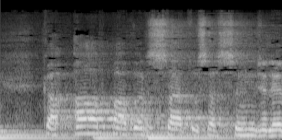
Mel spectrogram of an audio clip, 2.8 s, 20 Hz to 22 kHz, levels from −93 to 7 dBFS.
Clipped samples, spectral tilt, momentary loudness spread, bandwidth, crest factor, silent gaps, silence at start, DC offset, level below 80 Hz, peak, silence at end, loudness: under 0.1%; -6.5 dB/octave; 5 LU; 14.5 kHz; 10 dB; none; 0 s; under 0.1%; -36 dBFS; 0 dBFS; 0 s; -12 LUFS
